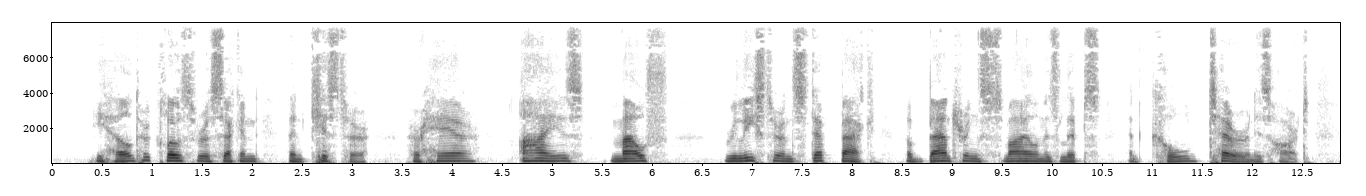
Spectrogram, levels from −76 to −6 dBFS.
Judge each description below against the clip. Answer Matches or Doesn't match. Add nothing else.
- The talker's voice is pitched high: Doesn't match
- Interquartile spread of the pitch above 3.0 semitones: Doesn't match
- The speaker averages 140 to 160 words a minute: Matches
